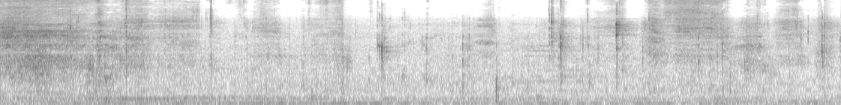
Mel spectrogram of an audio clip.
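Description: Quiet eating sounds, chewing and munching on biryani, with scattered small clicks and crunches.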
